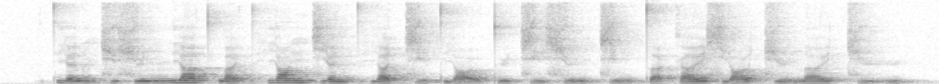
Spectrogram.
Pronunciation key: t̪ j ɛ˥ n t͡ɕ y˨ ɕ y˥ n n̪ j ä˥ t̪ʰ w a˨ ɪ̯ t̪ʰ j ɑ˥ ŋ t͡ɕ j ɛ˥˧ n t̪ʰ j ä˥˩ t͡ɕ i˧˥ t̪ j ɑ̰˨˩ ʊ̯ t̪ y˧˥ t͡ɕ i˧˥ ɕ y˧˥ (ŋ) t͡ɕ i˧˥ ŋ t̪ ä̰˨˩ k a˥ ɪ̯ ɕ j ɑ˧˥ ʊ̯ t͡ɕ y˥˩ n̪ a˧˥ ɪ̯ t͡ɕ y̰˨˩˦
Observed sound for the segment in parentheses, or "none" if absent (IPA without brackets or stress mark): n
